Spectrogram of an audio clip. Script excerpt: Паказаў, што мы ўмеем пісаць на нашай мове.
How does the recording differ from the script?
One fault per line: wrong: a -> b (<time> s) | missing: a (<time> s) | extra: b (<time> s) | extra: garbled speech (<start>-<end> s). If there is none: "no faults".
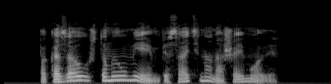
no faults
